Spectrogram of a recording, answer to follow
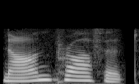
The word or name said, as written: nonprofit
